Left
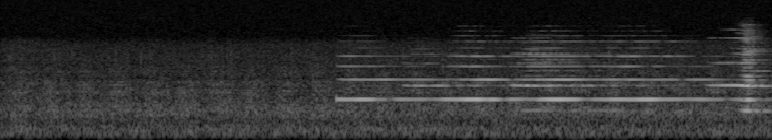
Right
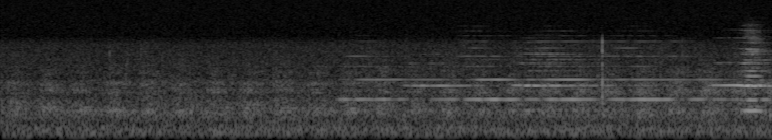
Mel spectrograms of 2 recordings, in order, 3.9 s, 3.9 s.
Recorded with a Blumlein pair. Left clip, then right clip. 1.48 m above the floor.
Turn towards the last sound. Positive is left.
turn(degrees=50)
